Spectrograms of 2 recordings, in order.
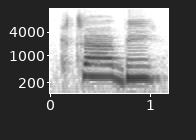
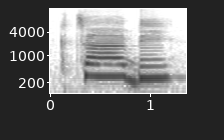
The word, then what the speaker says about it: kitabi: We add the e at the end. Kitabi. Kitabi.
